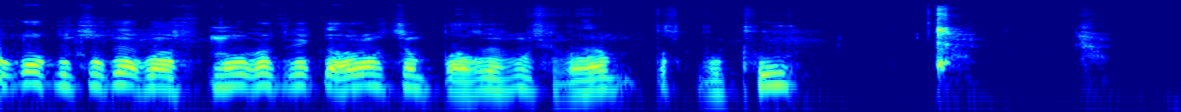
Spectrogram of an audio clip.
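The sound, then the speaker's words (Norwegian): A voice mimics a garbled train station loudspeaker announcement, about four seconds of muffled, unintelligible babble in a sing-song cadence, followed by a couple of short sharp breathy bursts and quiet. “Jeg sto en gang og så ventet på et tog. Jaha. Ja, og da kom det over høyttaleren.”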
